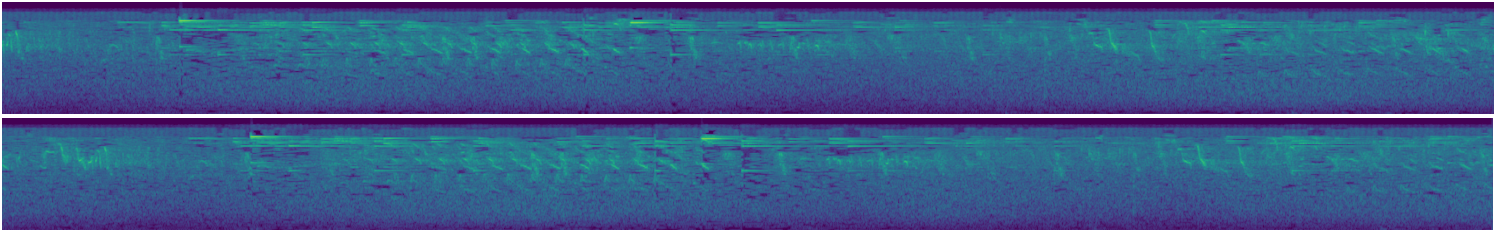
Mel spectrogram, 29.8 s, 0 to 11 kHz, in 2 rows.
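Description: Tinkling wind chimes ringing over a soft ambient bed, the same chime passage coming round again about every 15 seconds as a looped background track.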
